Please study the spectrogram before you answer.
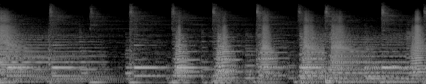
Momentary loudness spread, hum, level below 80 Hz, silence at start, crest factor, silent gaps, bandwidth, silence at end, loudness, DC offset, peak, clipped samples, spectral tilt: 6 LU; none; -46 dBFS; 0 s; 24 dB; none; 19.5 kHz; 0 s; -27 LUFS; under 0.1%; -2 dBFS; under 0.1%; -3.5 dB/octave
